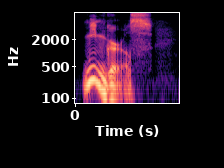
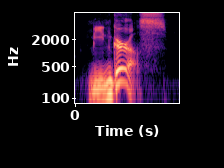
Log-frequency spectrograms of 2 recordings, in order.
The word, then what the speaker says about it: Mean Girls: For example, the Lindsay Lohan film about a cruel female clique is pronounced Mean Girls and not Mean Girls.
